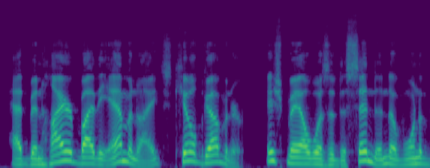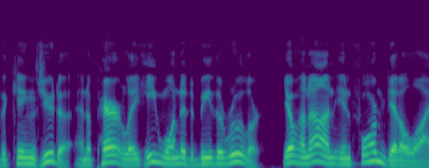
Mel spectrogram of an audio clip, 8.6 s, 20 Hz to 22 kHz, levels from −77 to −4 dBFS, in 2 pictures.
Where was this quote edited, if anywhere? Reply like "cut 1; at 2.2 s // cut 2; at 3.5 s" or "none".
cut 1; at 1.7 s // cut 2; at 2.0 s // cut 3; at 2.6 s // cut 4; at 4.7 s // cut 5; at 7.0 s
